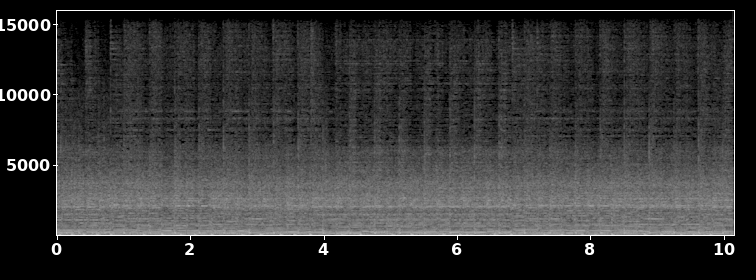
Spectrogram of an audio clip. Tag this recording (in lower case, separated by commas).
music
